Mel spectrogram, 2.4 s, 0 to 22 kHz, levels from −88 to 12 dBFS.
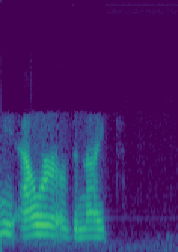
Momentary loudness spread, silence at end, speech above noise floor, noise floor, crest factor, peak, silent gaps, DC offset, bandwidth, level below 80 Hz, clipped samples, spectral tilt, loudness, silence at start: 9 LU; 1 s; 41 dB; -61 dBFS; 20 dB; -2 dBFS; none; under 0.1%; 3.7 kHz; -66 dBFS; under 0.1%; -6.5 dB/octave; -21 LUFS; 0 s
